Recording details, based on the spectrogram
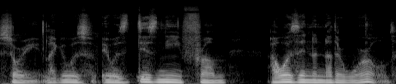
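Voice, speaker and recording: A man speaks in a very deep, low voice with a dark, mellow tone. The recording is very clean, with a silent background. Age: 40s. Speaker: podcast host sharing his own divorce story. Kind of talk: interview, answering questions about personal story.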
